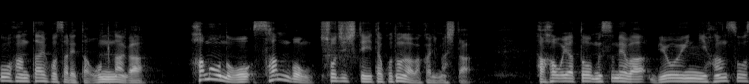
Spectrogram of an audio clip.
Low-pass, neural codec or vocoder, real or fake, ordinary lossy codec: none; none; real; none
